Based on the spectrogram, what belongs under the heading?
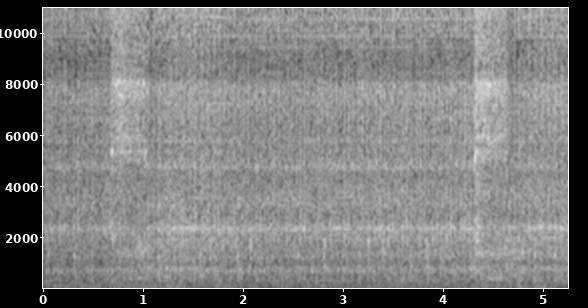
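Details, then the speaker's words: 2015 Honda Civic at idle, AC engaged after climate control module replacement: harsh gritty rasp with strained rough running; compressor locking up and not rotating, clutch slipping, smelling burnt, likely worn out. "unless the clutch smell like burning clutch yeah the clutch is probably is wearing out"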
